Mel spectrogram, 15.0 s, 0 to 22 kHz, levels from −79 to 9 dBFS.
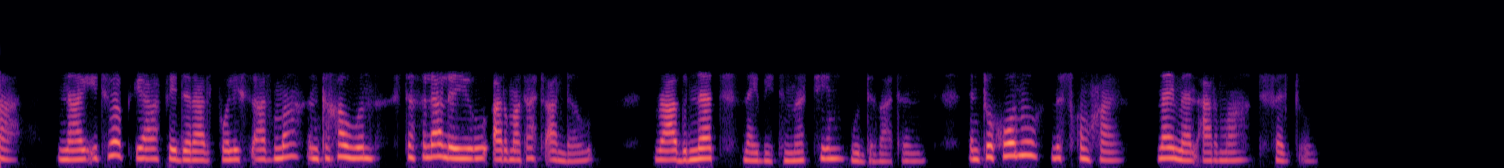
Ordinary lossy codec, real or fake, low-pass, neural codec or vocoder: Opus, 16 kbps; fake; 3.6 kHz; codec, 16 kHz, about 1 kbps, DyCAST, with the encoder's durations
